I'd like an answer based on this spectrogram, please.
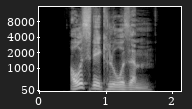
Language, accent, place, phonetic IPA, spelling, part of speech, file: German, Germany, Berlin, [ˈaʊ̯sveːkˌloːzm̩], ausweglosem, adjective, De-ausweglosem.ogg
- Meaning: strong dative masculine/neuter singular of ausweglos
